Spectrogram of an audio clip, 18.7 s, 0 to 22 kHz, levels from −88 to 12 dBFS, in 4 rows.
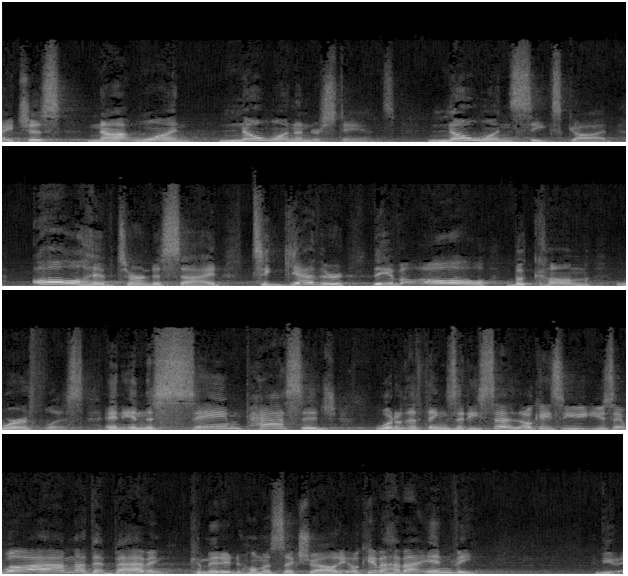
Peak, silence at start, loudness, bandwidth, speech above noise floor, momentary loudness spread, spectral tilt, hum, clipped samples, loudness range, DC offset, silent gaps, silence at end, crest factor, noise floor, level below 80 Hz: -8 dBFS; 0 s; -26 LUFS; 16.5 kHz; 22 dB; 10 LU; -4.5 dB/octave; none; under 0.1%; 3 LU; under 0.1%; none; 0 s; 18 dB; -48 dBFS; -50 dBFS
